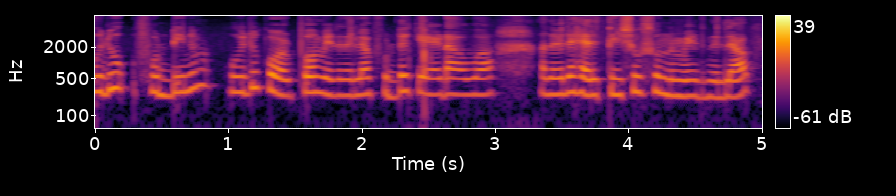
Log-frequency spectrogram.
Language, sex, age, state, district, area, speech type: Malayalam, female, 18-30, Kerala, Wayanad, rural, spontaneous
